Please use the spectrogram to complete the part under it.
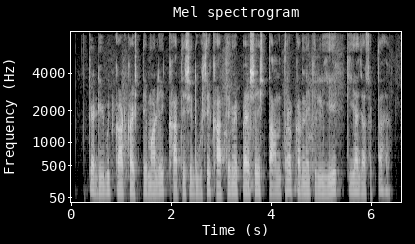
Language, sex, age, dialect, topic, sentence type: Hindi, male, 18-24, Awadhi Bundeli, banking, question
